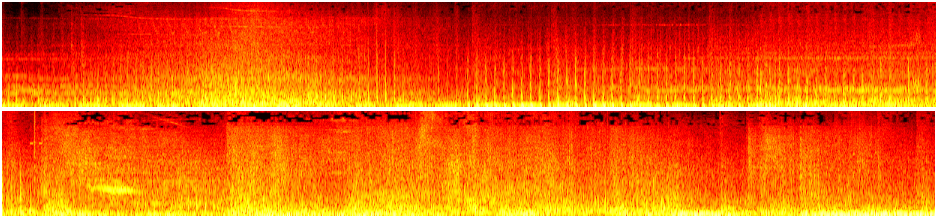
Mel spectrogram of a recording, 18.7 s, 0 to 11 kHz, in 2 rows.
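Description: Action film soundtrack: a military UH-1 Huey helicopter's rotor thudding under a dramatic music score, with heavy booms, the loudest being a large explosion near the end.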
